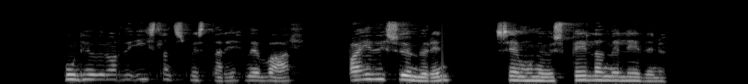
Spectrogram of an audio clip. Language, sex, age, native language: Icelandic, female, 50-59, Icelandic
